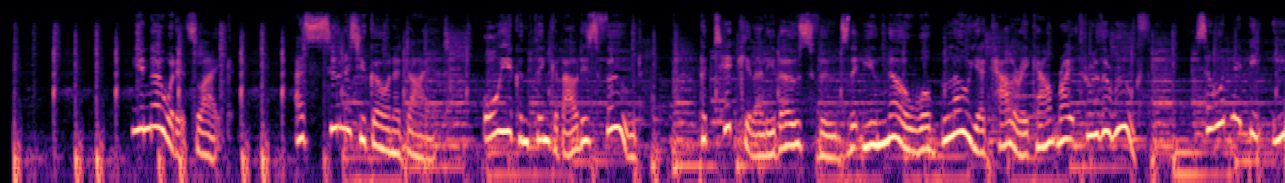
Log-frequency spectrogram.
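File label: Commercial English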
